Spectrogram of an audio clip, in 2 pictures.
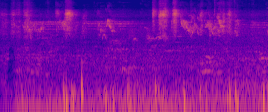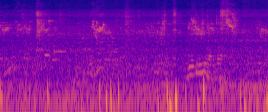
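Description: Budgerigars chatter with quick, scratchy chirps and high warbling notes over a steady low rumble.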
